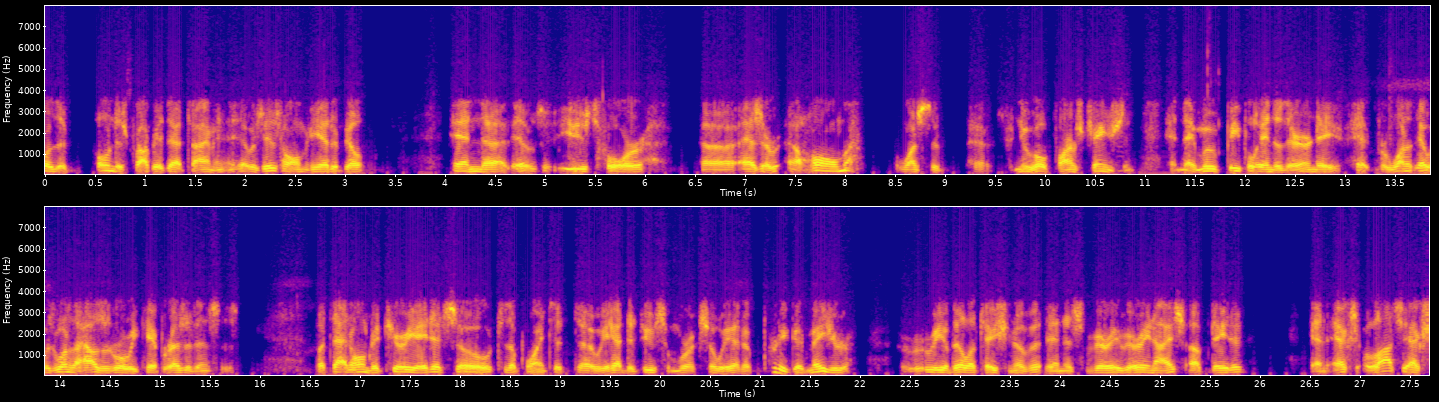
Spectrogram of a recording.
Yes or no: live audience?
no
